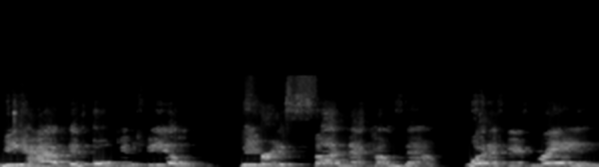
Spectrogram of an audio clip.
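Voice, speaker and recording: A woman speaks loudly and at a fairly slow pace. Her pitch is high. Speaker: borough council member. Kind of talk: council meeting debate.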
